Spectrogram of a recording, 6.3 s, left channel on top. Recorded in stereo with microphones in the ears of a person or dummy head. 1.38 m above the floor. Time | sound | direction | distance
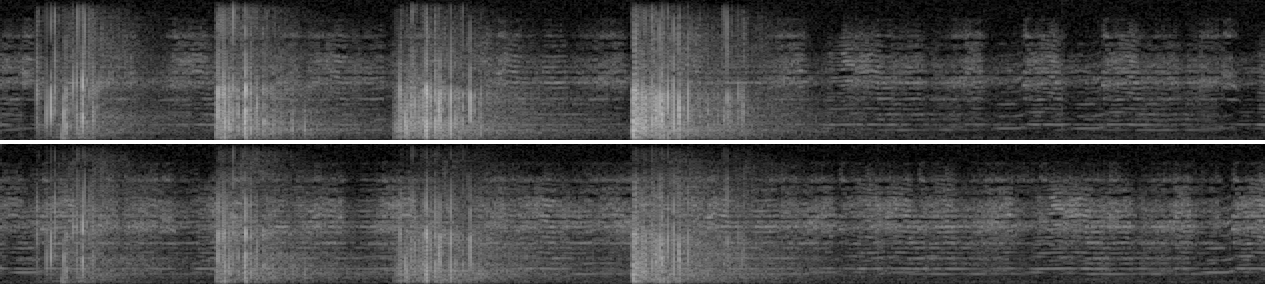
0.2 | a crack | 25° left (ahead or behind) | 1.1 m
